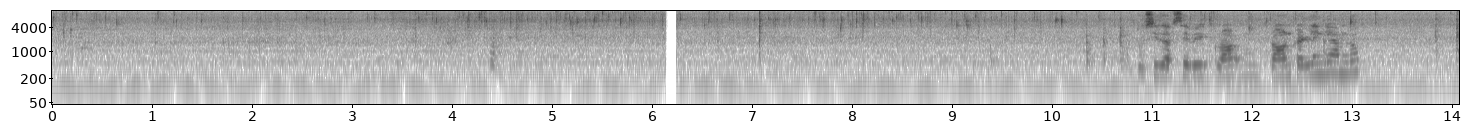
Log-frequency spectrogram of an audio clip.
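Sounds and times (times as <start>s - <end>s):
meat sizzling in hot oil: 0.0s - 13.4s.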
